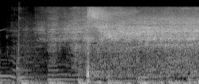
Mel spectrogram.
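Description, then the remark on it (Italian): Several voices imitate a snake, producing a loud, sustained high-pitched hiss that swells after a brief moment of low murmuring and holds steadily for over a second. “Mi fate sentire il suono del serpente?”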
